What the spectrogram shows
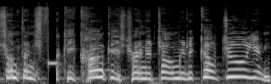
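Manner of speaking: very high, squeaky put-on voice. Recalling the Conky episode with the puppet: Bubbles impression. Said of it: "pretty good imitation".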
